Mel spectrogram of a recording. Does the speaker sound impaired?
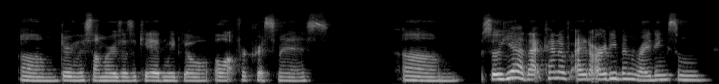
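No.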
